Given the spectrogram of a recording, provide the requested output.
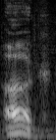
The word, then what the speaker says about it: UGHH: And we are on the phone with UGHH, which is the canonical pronunciation, ladies and gentlemen.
